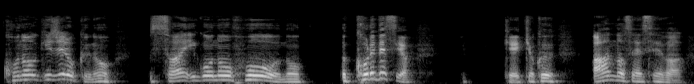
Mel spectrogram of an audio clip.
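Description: A man's voice: fairly high pitch, slightly rough, exaggerated voice. A man playing a polite, considerate junior office worker in a radio drama, speaking earnestly.

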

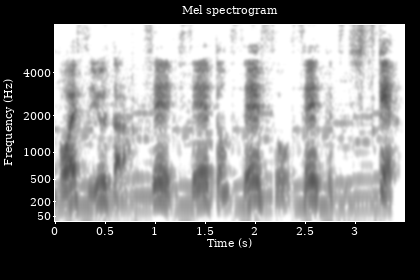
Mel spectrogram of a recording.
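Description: A woman's voice: mid-range voice, lively intonation, normal speed, a bit bright, faint music behind. A woman with a Kansai accent voicing a blunt, know-it-all schoolboy in an amateur radio drama. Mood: lecturing. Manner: blunt, lecturing, matter-of-fact.

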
